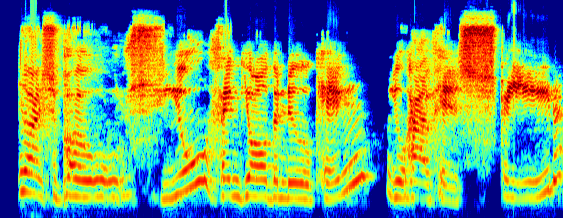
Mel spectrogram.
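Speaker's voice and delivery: put-on older frog-creature voice. Voicing an older bullywug with a monocle questioning a player: older bullywug voice. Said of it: "older bullywug come over ... he goes".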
